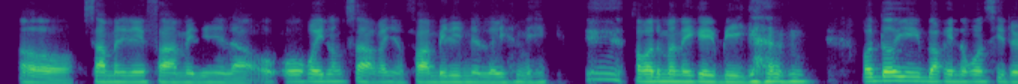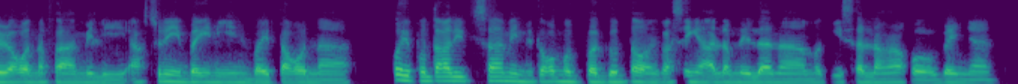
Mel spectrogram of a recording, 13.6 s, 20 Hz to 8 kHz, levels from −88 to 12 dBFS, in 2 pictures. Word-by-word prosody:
oo, 95 -4 +3
sama 115 -1 +2
nila 115 0 +1
yung 115 - -9
family 105 -1 0
nila, 100 -1 -1
o - - -6 0.2
okey 125 0 +4
lang 130 0 -4
sa'kin 115 -2 0
yun, - - -20
family 110 +2 +2
nila 105 -2 0
yun, 110 +1 -6
eh, 105 +2 -6 0.6
ako 130 0 +6
naman 130 -2 +3
ay 120 - +4
kaibigan. 125 +1 +2 0.3
Although 155 +3 +9
yung 150 -2 +2
iba 135 - +5
kino-consider 125 -2 +1
ako 110 -1 -1
na 110 - -6
family, 100 -2 -4
actually 125 +2 -4
yung 110 - -3
iba 110 - -1
ini-invite 105 -2 -4
ako 105 0 -1
na, 100 -1 -6 0.3
"Uy, 180 - +4
punta 155 -1 -1
ka - - +3
dito 150 - -4
sa'min, 145 -5 -2
dito 120 - -9
ka 125 - 0
mag-Bagong-Taon." 115 -2 -2
kasi 110 +2 -6
nga 110 - -3
alam 105 0 -3
nila 105 0 0
na 105 -1 -6
mag-isa 110 +3 -8
lang 105 0 -5
ako, 95 -4 -3
ganiyan. 95 -2 -6
110 Hz, 215 wpm, -22 LUFS, 105-125 Hz, 0.6 s, Although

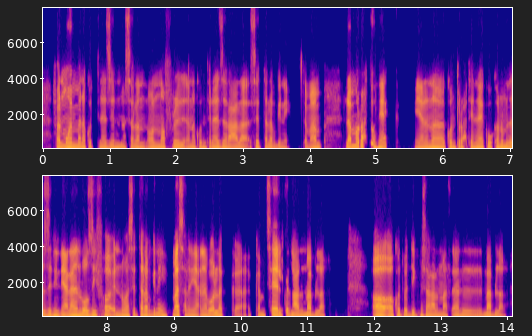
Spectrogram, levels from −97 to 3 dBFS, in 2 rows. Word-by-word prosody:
فالمهم 220 +4 +2
أنا 210 - 0
كنت 155 -3 -10
نازل 165 +3 -3
مثلًا 170 +3 -4
ولنفرض 170 +4 -2
أنا 155 0 -4
كنت 150 0 -6
نازل 165 +2 -1
على 145 0 0
6000 155 0 -4
جنيه 140 -3 -6 0.2
تمام؟ 175 +12 0 0.4
لمّا 215 +6 +5
رُحت 250 0 +1
هناك، 190 +7 +2 0.4
يعني 145 0 0
أنا 170 +1 +2
كنت 160 0 -3
رُحت 165 -1 -4
هناك 165 +3 0
وكانوا 155 +1 0
منزلين 155 +4 0
إعلان 165 +3 +5
الوظيفة 180 +4 +1
إن 150 -2 -1
هو 165 - +1
6000 175 +4 0
جنيه، 225 -3 -3
مثلًا 205 -8 +5
يعني 145 +1 -1
أنا 150 - +3
باقول 160 +4 +1
لك 180 - -2 0.4
كمثال 160 +3 +5
كده 160 -2 -1
على 145 +1 +1
المبلغ. 145 -3 0 0.8
آه، 175 -3 +7
آه - - +4
كنت 160 0 -5
بادّيك 160 +3 -3
مثال 165 -1 -2
على 155 - -1
المث 145 -1 -5
المبلغ. 145 -1 -3
160 Hz, 195 wpm, -24 LUFS, 150-180 Hz, 0.8 s, آه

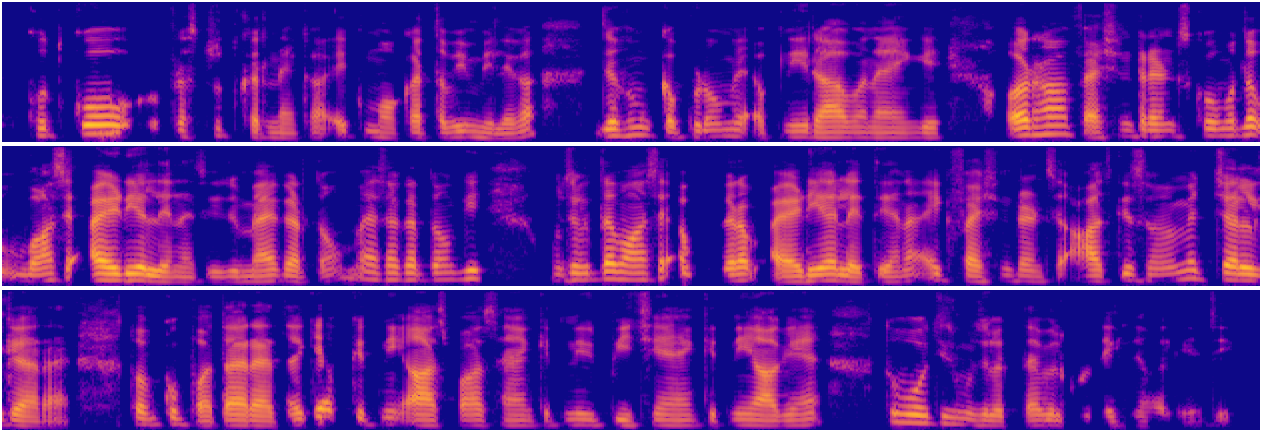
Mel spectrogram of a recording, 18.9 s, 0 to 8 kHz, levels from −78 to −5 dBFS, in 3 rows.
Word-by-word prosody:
खुद 150 -4 -5
को 190 - +5
प्रस्तुत 150 - -9
करने 105 -1 -5
का - - -8
एक - - -8
मौका 110 0 -3
तभी 115 +3 -3
मिलेगा, 100 -3 -4 0.3
जब 145 +1 +3
हम 165 - -5
कपड़ों 130 +1 -2
में 140 0 -5
अपनी 120 0 -6
राह 110 -1 +3
बनाएँगे 110 -1 -5 0.3
और 165 - +7
हाँ 185 +1 +4
फैशन 135 - -1
ट्रेंड्स 130 -1 -1
को 150 - -2
मतलब 165 0 0
वहाँ 135 +2 +4
से - - +1
आइडिया 140 0 +9
लेना 105 -3 +1
चाहिए 105 +2 -11
जो 110 - -4
मैं 115 +2 +3
करता - - -1
हूँ। - - -12
मैं - - -1
ऐसा 150 -1 -1
करता 145 0 -1
हूँ 150 - -6
कि 175 +1 +1 0.4
मुझे 145 +2 -2
लगता 145 +3 +3
है - - +4
वहाँ 145 -1 +4
से - - -1
अप 140 - -2
अगर 130 - +5
आप 135 - +3
आइडिया 120 +4 +6
लेते 105 -5 +1
हैं 105 - -4
ना? 125 - -4
एक 135 -2 -4
फैशन 115 +2 -2
ट्रेंड 115 -2 -3
से - - -7
आज 120 - 0
के 140 - -3
समय 130 0 -7
में 175 - -3
चल 135 -2 +6
क्या 110 -4 +3
रहा - - -4
है? - - -11 0.3
तो 135 - +1
आपको 135 +3 -5
पता 115 +2 +4
रहता 110 +1 +3
है - - +2
कि - - +3
आप 150 - +1
कितनी 135 +1 -5 0.2
आस-पास 115 0 -3
हैं, 110 0 -3
कितनी 120 +2 -9
पीछे 115 +1 -5
हैं, 110 0 -3
कितनी 120 +2 -7
आगे 110 +1 -4
हैं, 125 +2 -3 0.3
तो - - -3
वो 170 -1 +4
चीज़ 150 -2 -8
मुझे 120 -4 -6
लगता 110 +1 -4
है - - -2
बिल्कुल 110 -1 -8
देखने 100 0 -12
वाली 100 - -16
है। - - -21
जी। - - -17
120 Hz, 275 wpm, -25 LUFS, 110-140 Hz, 0.4 s, आइडिया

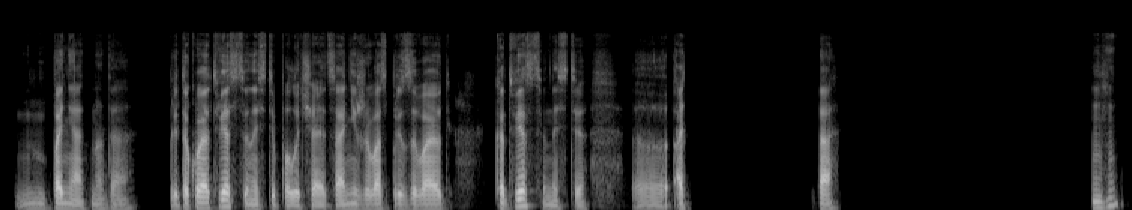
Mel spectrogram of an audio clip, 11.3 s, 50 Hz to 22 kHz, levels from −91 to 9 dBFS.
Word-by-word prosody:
Ну, 95 +1 -13
понятно, 85 -1 +1
да. 85 +2 -11 0.3
При - - -3
такой 105 -1 +6
ответственности, 115 - +1
получается. 75 +2 0
Они 90 +3 -1
же 85 0 -4
вас 90 -1 +2
призывают 90 0 +1 0.4
к - - -7
ответственности, 130 - 0 0.4
э, 75 0 -7
ат - - +1 1.3
Да. - - +4 2.5
Мгм. 135 +9 -6
90 Hz, 90 wpm, -24 LUFS, 80-95 Hz, 2.5 s, такой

